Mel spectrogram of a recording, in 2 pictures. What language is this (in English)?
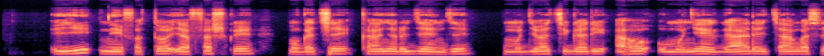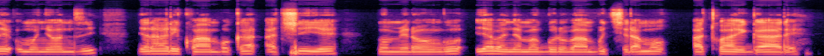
Kinyarwanda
